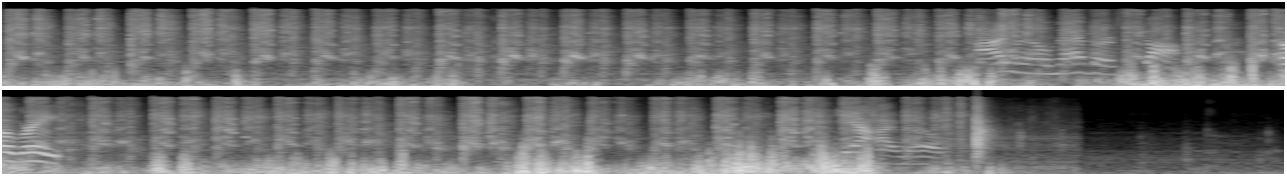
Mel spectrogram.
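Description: Pogo stick bouncing on a concrete driveway: a fast run of knocks and spring rubbing, with a voice squealing twice around the middle. It stops suddenly near the end.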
